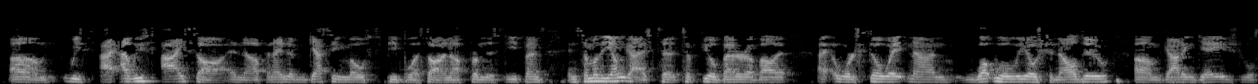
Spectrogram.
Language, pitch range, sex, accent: English, 110-125 Hz, male, American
